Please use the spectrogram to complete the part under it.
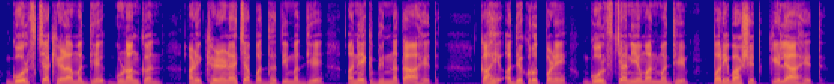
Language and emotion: Marathi, neutral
